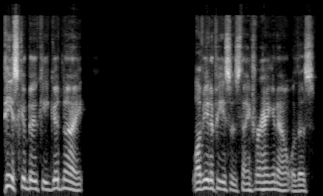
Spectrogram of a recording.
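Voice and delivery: usual speaking voice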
